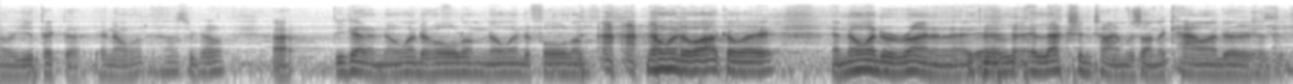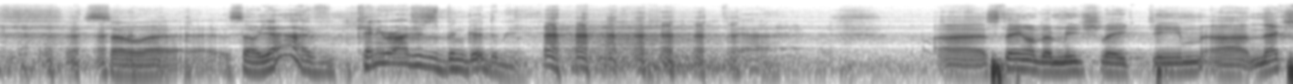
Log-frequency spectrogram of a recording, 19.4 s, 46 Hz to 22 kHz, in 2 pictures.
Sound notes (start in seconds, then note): 13.8 laughing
